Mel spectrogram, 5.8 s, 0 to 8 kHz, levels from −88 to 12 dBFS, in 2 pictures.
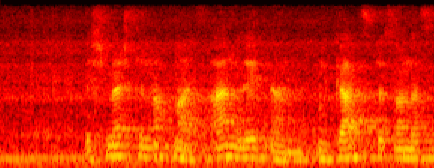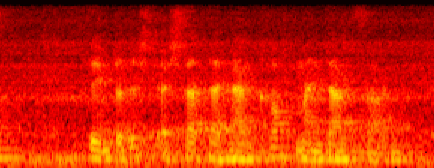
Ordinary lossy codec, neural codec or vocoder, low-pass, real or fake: none; vocoder, 44.1 kHz, 128 mel bands, Pupu-Vocoder; 7.2 kHz; fake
